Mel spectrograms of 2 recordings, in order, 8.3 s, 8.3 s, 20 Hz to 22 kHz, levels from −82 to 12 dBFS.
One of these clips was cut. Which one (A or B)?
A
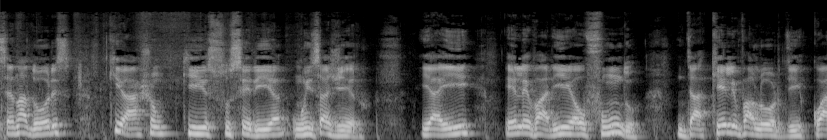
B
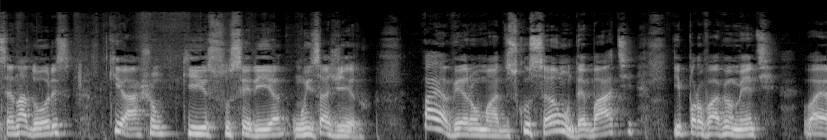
A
